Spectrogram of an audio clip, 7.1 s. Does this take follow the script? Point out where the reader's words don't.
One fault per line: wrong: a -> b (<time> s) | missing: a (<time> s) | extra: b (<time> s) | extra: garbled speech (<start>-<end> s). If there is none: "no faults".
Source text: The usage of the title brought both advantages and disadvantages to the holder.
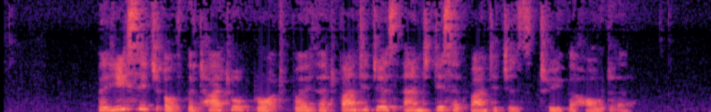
no faults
